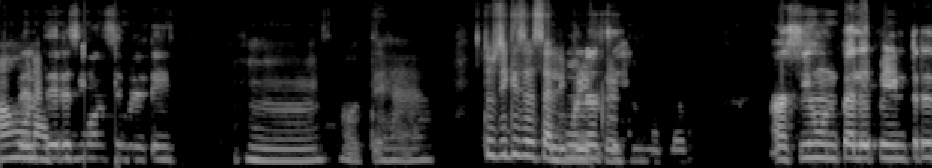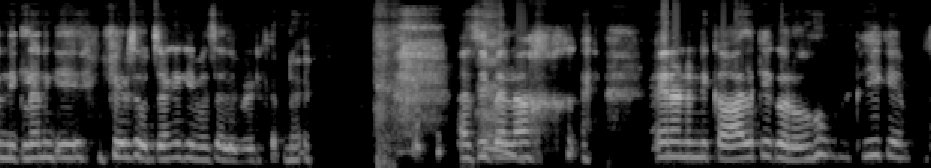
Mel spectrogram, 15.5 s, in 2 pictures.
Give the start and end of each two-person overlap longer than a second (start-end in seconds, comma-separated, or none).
none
